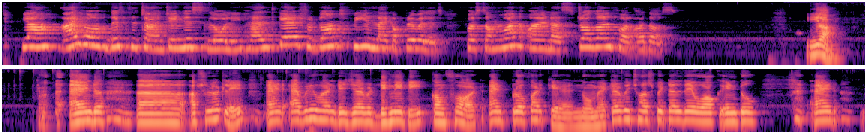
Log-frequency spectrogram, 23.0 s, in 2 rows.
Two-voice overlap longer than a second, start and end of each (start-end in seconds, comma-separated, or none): none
